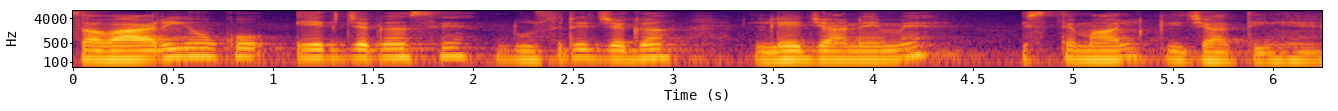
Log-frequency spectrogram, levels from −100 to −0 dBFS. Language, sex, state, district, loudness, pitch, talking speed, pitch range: Hindi, male, Haryana, Jhajjar, -21 LUFS, 135 Hz, 135 wpm, 125-150 Hz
